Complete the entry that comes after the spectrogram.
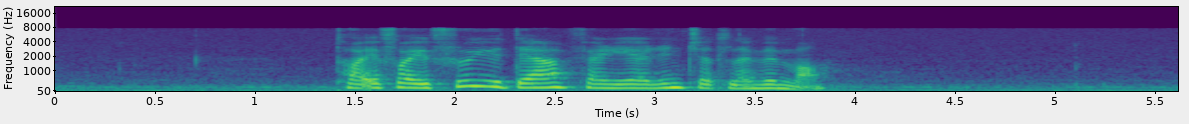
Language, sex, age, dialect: Faroese, female, 36-60, Suðurstreymoy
